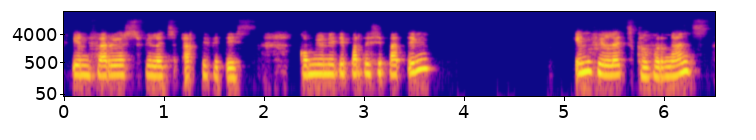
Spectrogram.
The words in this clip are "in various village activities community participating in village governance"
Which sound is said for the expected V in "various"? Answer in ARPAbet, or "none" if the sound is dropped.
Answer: F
